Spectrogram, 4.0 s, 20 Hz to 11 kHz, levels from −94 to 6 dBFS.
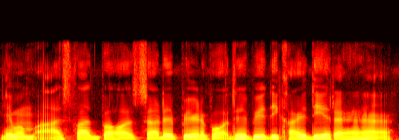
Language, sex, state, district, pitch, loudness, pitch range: Hindi, male, Jharkhand, Garhwa, 120 Hz, -15 LUFS, 115-125 Hz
